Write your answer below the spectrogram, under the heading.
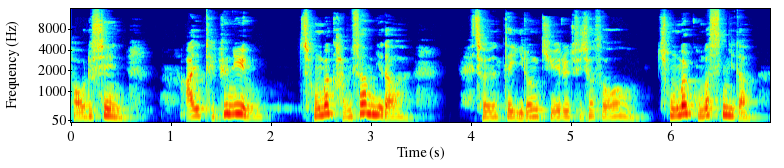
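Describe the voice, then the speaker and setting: A woman's voice: mid-range voice, lively intonation, moderate pace, mellow, close to an everyday voice. A woman voicing a humble, grateful working husband in a radio story, polite, hesitant and earnest.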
